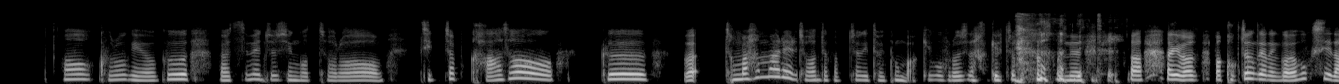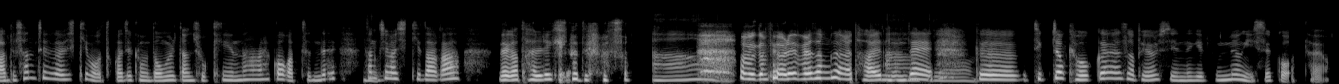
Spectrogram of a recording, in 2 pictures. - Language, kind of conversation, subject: Korean, advice, 자원봉사를 통해 나에게 의미 있고 잘 맞는 역할을 어떻게 찾을 수 있을까요?
- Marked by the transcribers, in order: tapping; laughing while speaking: "그러진 않겠죠? 그러면은"; laugh; laughing while speaking: "네 네"; laugh; static; laughing while speaking: "달리기가 느려서"; laugh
